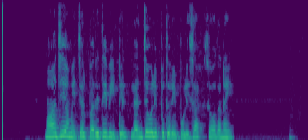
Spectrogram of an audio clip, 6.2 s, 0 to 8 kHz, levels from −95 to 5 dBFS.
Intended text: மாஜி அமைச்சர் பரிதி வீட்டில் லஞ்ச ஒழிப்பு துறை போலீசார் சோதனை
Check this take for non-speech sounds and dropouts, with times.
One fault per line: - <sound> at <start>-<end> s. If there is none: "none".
none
